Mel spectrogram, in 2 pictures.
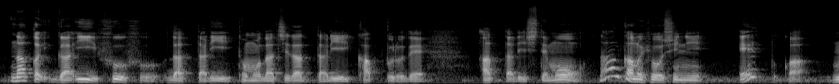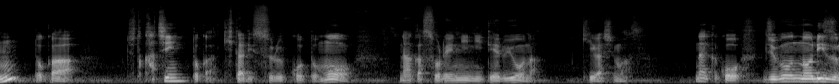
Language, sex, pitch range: Japanese, male, 85-120 Hz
